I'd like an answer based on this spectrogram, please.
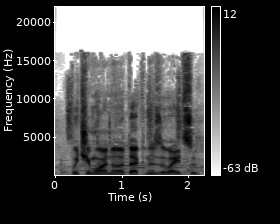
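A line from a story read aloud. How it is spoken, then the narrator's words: Plain. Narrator (Russian): спросил парикмахер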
